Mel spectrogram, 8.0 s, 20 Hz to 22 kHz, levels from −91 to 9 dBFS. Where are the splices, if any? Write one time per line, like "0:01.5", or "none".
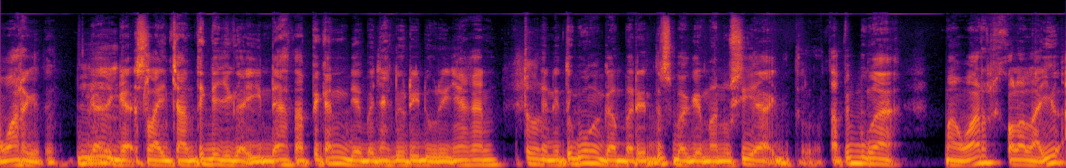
0:06.1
